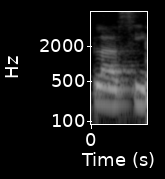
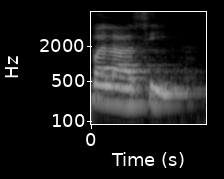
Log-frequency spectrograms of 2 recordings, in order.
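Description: First: The p and the l form one cluster. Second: A short vowel separates the p and the l. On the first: This is the form changed by English speakers. "अंग्रेजों के pronunciation की वजह से ये प्लासी हो गया" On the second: This is the original local name of the place. "ये जगह थी पलासी"

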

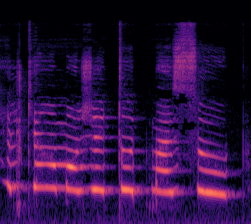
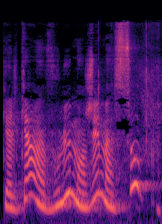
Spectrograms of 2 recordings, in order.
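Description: First: It is said in a small crying voice. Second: It is said in an angry voice.

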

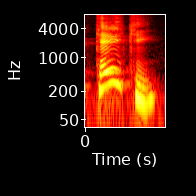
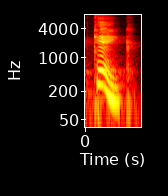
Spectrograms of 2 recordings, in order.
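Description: First: An extra vowel sound follows the final consonant. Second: The word ends cleanly on the final consonant. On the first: The speaker calls it wrong. "ao invés de cake" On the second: The speaker calls it right. "o correto seria cake"

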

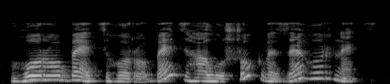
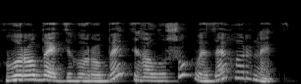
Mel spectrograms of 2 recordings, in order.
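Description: First: The tongue twister is said at a slower pace. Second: The tongue twister is said at a faster pace.

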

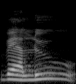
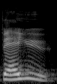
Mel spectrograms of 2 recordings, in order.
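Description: First: The word is said in a Thai style. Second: The word is said in an English style. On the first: The speaker calls it wrong. "คนไทยออกเสียงว่า, value, ผิดค่ะ" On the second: The speaker calls it right. "ตัวนี้ออกเสียงว่า"

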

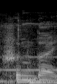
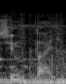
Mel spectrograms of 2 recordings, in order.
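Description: First: It begins with 'sh' and has a 'd' sound. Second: It begins with 's' and has a 't' sound. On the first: The speaker calls it wrong. "Нет в японском языке звуков ше и дэ" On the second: The speaker calls it right. "Если уж произносить, то синтай"

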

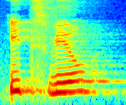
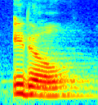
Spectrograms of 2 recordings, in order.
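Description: First: Will is said as a full separate word. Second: Will is reduced and joined onto it.

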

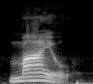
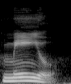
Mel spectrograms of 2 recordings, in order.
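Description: First: The first vowel is a pure Spanish ah sound. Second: The first vowel is an English-style a sound. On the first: The speaker calls it right. "in Spanish, whenever you see A, it is always going to be pronounced as A" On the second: The speaker calls it wrong. "not Mayo"

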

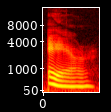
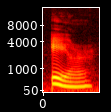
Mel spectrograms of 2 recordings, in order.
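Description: First: It is said in a British accent. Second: It is said in an American accent. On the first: "Sementara aksen Britishnya, ucapannya air" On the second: "Kalau American, air"

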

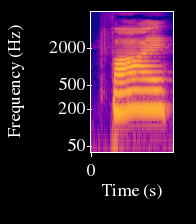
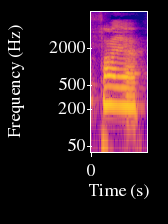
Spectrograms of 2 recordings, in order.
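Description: First: The word's final sound is left out. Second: The word ends with its full final sound. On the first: "w piosence [name] śpiewa coś jakby fire, fire. To brzmi jakby nie wymawiał ostatniej głoski" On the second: "W brytyjskiej wersji angielskiego powiemy fire, bez r"

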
